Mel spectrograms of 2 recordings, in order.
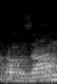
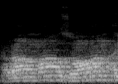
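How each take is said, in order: First: It has the everyday Urdu z sound. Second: It has the Arabic sound heard in Quran recitation. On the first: The speaker calls it wrong. "रमज़ान रमज़ान रमज़ान रमज़ान नहीं" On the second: The speaker calls it right. "ऐसा बोलना है। कुरान कहता है शहरु रमज़ान"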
